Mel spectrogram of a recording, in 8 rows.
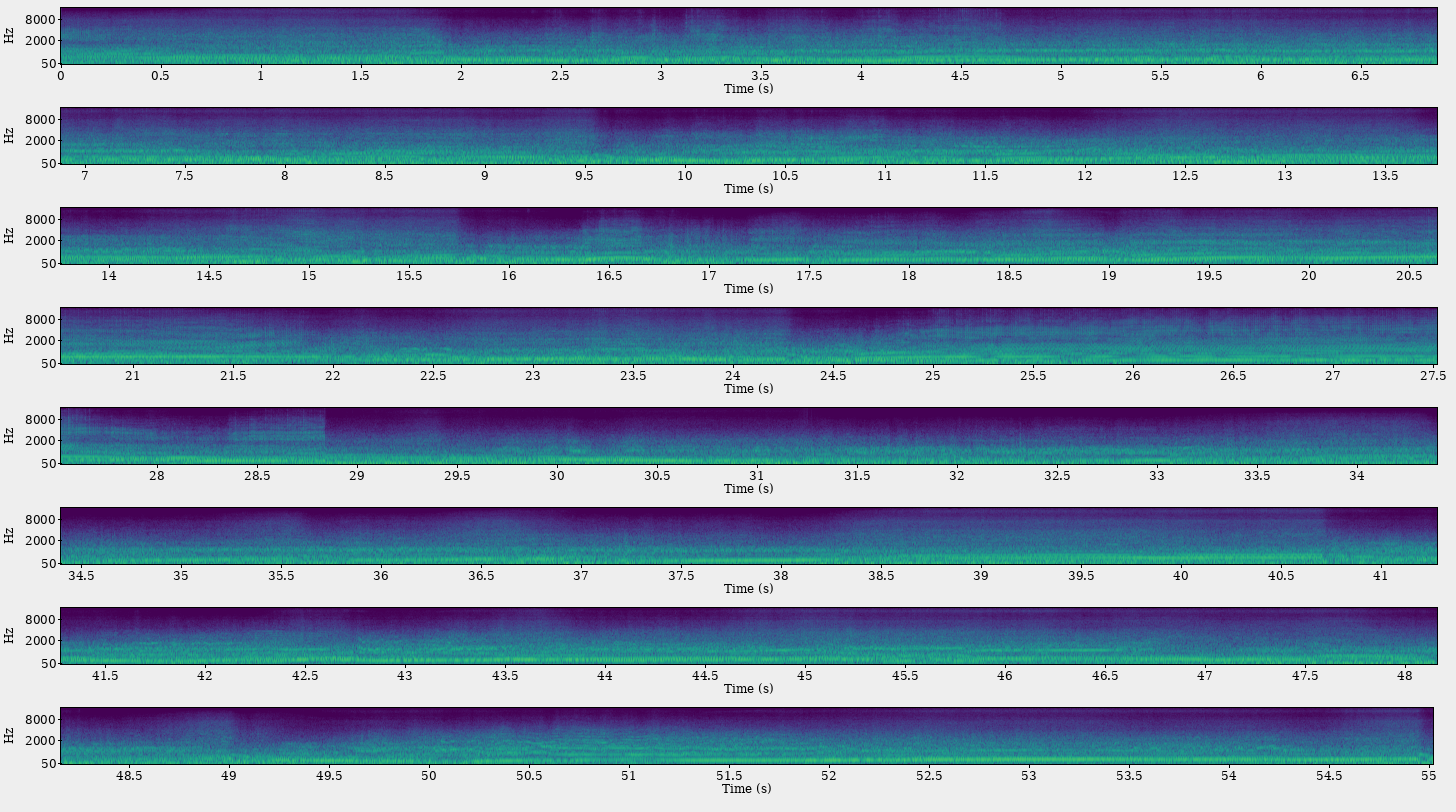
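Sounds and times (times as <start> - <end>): car engine revving: 0.0 - 55.0
tires skidding and squealing: 0.0 - 55.0.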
